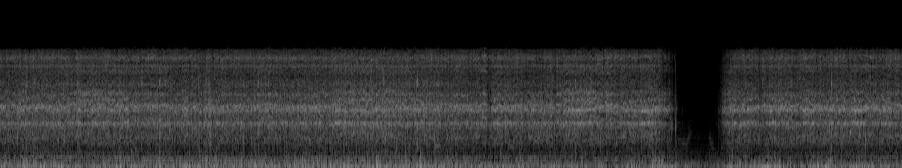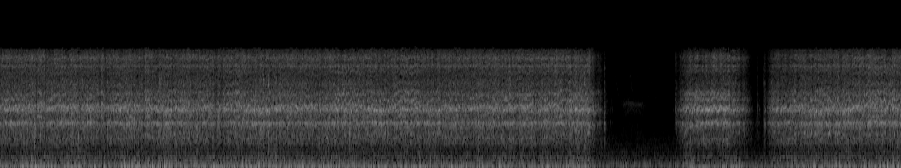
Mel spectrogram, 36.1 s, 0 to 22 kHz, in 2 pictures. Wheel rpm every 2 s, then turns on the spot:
160, 160, 160, 160, 160, 160, 120, 90, 160, 160, 160, 160, 160, 160, 150, 30, 80, 150.
32-34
